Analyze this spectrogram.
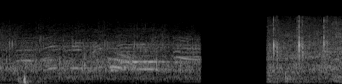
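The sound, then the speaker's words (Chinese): A large audience at the close of a Buddhist dharma assembly claps in thanks to Guanyin Bodhisattva and Master Lu Junhong, a dense, steady wash of applause that cuts off abruptly, then resumes after a brief silence with a few sharper claps standing out. “让我们再次以热烈的掌声感恩大慈大悲的观世音菩萨，感恩大慈大悲的卢军宏台长。”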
